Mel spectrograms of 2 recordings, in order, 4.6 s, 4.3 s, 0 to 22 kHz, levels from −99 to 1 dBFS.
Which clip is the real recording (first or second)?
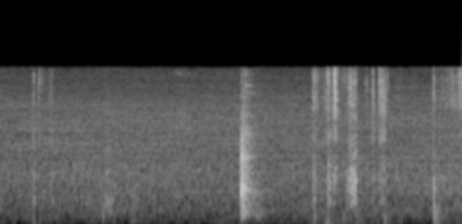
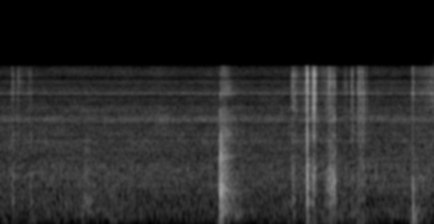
first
